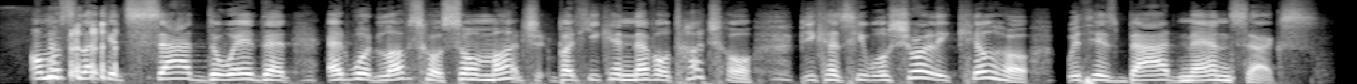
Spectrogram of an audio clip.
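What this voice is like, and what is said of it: Put-on cutesy baby-talk voice. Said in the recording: “What voice are you doing right now? ... Is that a vampire accent there? ... That was vampirish right there. ... It was sounding very Asian ... I was trying to be like baby talk. I was trying to be like cutesy talk.”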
